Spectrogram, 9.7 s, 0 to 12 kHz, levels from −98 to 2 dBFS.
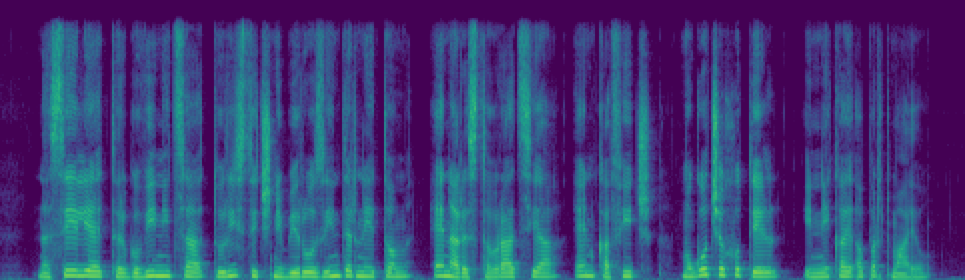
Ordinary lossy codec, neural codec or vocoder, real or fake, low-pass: none; none; real; 10.8 kHz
